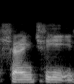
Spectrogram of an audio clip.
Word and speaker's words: Shang-Chi: So my parents just picked that, characters, and then it pronounced like Shang-Chi, so they just spell it like that, and in Cantonese way.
